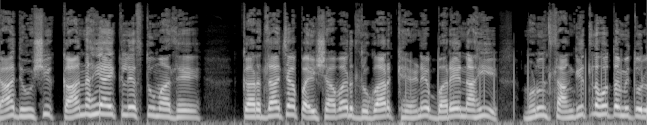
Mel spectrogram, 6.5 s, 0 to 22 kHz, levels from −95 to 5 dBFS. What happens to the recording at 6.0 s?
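At 6.0 s a train of clicks is running, from 4.06 to 6.43 s after "माझे कर्जाच्या पैशावर जुगार": about 20 similar pops at an irregular 8.4 per second, peaking around 10 dB above the speech, likely from nearby interference.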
